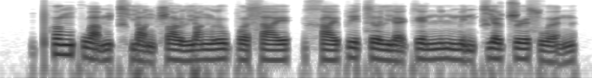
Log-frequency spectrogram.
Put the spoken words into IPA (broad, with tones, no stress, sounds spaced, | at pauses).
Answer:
pʰ ɤ˥ ŋ k w ä̰˨˩ m i˦ t͡ɕʰ j ɑ̰˨˩ ŋ ʂ ɑ˥˩ ʊ̯ l j ɑ˥ ŋ l u˥˩ p ɤ˧˥ s a˥ ɪ̯ | x a˧˥ ɪ̯ p i˥˧ t͡s ɹ̩˥˩ l j ɛ̰˨˩ k e˥˧ ɪ̯ n̪ y˥˩ n m ḭ˨˩ n t͡ɕ j ɛ˥ ʈ͡ʂ ɻ̩˥ s w ə̰˨˩˦ n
